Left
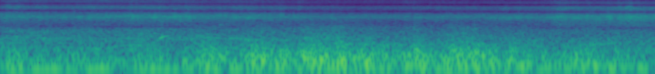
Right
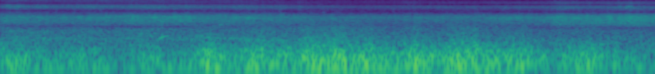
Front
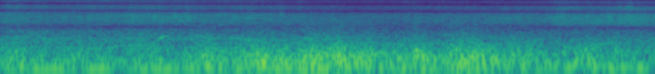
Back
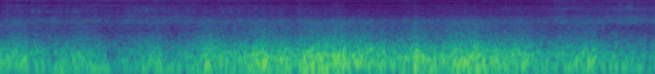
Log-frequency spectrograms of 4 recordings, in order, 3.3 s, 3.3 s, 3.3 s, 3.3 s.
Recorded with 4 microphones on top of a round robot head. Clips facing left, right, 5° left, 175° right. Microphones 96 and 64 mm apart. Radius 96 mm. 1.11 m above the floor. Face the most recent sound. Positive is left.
turn(degrees=20)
